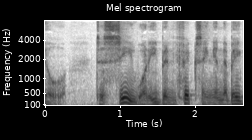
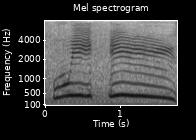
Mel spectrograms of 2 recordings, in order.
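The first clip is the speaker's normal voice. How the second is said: very high, loud gleeful squeal; thrilled whoop; 7 dB louder than usual. Acted. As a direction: whoop with pure joy. Looping the loop in the plane.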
